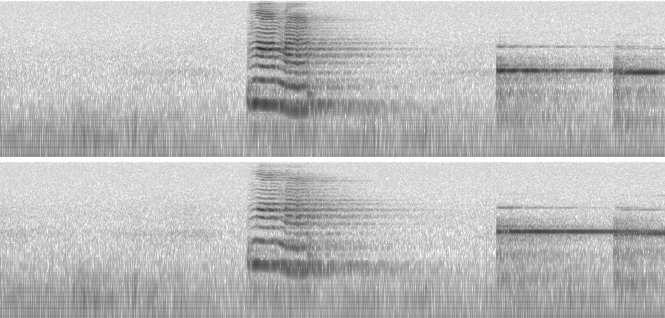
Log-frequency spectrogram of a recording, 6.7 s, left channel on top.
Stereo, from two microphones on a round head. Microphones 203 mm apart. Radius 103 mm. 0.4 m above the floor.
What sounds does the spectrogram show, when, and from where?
2.5 s a child speaking: 60° left (ahead or behind), 1.2 m
5.0 s a piano: 25° left (ahead or behind), 8 m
